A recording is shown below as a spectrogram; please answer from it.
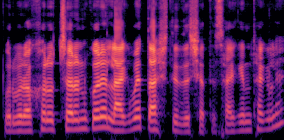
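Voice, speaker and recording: A man teaching tajweed, spelling out letters and rules step by step and drawing out the recited words slowly, with a Bangladeshi Bengali accent. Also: on the high side, pushed and bright, clear, resonant tone, no echo, clean studio sound. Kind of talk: tajweed lesson with slow recitation.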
